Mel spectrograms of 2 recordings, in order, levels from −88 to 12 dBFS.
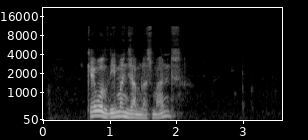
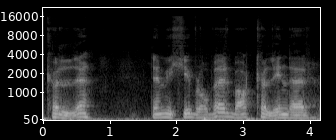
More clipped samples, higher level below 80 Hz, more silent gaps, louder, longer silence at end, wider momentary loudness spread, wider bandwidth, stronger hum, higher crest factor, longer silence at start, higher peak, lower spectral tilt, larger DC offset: neither; second, -60 dBFS vs -38 dBFS; neither; first, -24 LUFS vs -27 LUFS; first, 1.55 s vs 0 s; first, 18 LU vs 4 LU; second, 11.5 kHz vs 15 kHz; neither; about the same, 20 dB vs 16 dB; first, 0.65 s vs 0 s; first, -6 dBFS vs -10 dBFS; about the same, -8 dB/octave vs -8.5 dB/octave; neither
